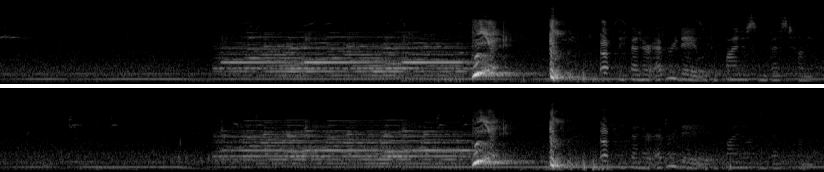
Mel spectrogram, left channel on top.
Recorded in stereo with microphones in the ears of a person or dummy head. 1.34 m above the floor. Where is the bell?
45° right (ahead or behind), 5.5 m.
